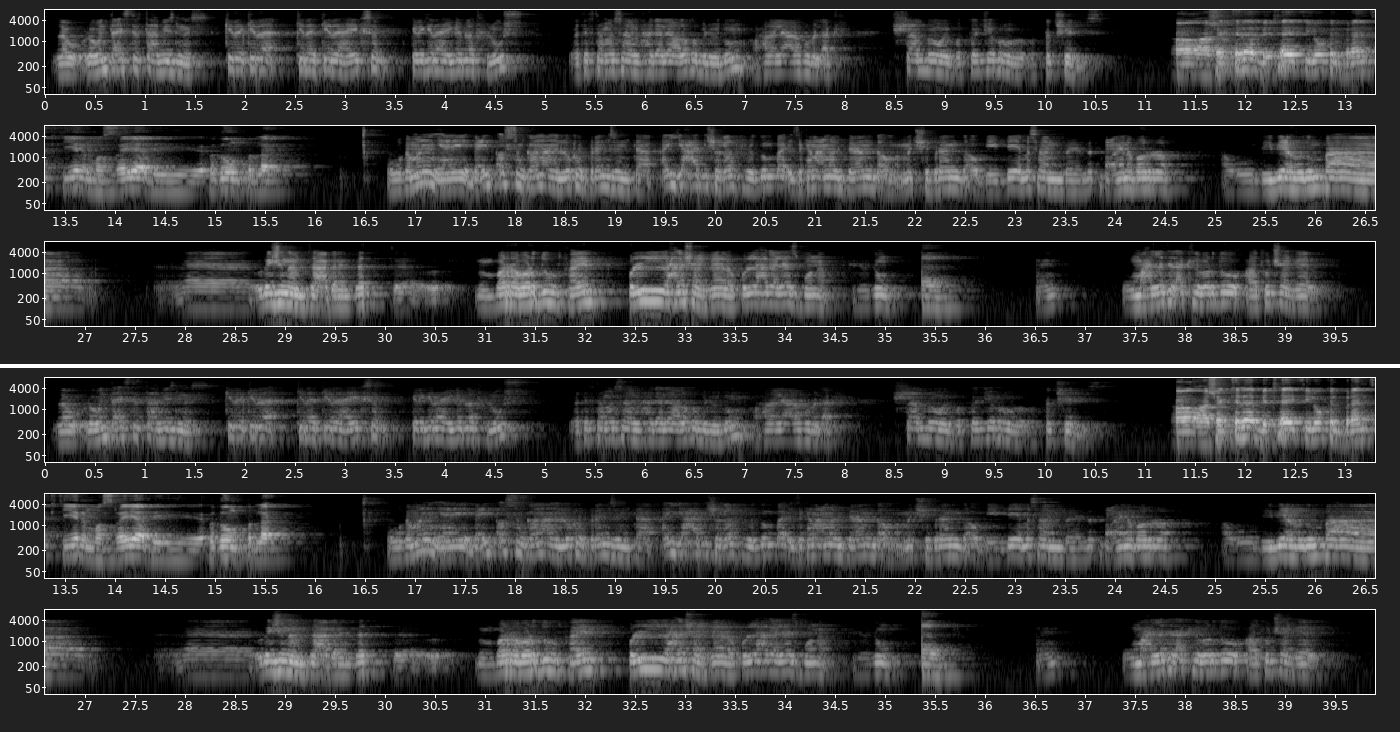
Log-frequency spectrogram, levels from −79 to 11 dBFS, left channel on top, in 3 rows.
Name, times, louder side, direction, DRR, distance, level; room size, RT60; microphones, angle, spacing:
voice 1, 0.1-3.4 3.7-4.8 5.2-7.9 8.5-10.5 16.7-24.5 25.1-27.1 27.8-32.1 32.4-35.1 36.5-36.7 37.4-39.3, left 3 dB, 45° left, 9 dB, 0.4 m, -29 dB
voice 2, 11.3-15.6 35.4-35.6, right 1 dB, 45° right, 6 dB, 0.5 m, -22 dB
8.4 x 7.6 x 2.2 m, 0.82 s
head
